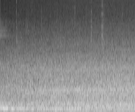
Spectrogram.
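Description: Steady background hum and hiss, with no distinct events.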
